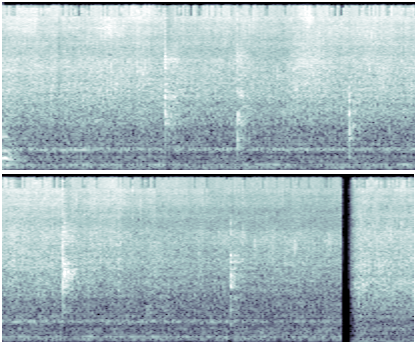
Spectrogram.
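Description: Vegetables and meat seasoned with pepper are stirred in a sizzling pan, a steady frying hiss with the soft scrape of a utensil every second or so, close and continuous.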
